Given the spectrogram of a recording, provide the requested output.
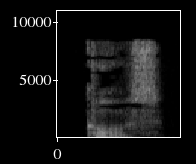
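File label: "course", British English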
